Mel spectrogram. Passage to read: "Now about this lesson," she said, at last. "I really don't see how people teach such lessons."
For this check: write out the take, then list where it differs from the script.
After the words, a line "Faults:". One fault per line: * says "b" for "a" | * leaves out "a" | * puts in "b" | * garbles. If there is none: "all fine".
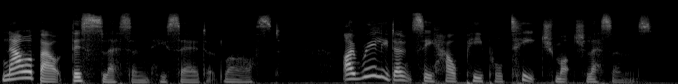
"Now about this lesson," he said, at last. "I really don't see how people teach much lessons."
Faults:
* says "he" for "she"
* says "much" for "such"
